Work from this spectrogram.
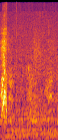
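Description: An avalanche rescue dog gives a short bark or yip during a search exercise in snow, one brief close sound at the start followed by quiet outdoor hush.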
